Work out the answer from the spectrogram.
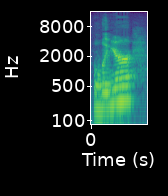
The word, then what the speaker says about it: Linjer: first off the name linear even though it's spelled with a J it's pronounced linear and that is the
